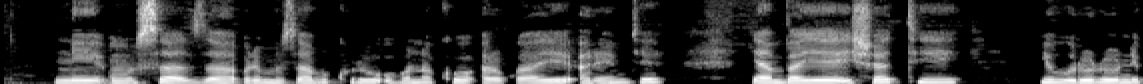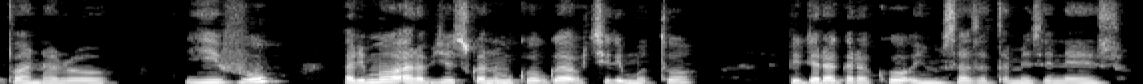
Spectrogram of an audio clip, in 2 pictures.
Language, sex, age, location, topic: Kinyarwanda, female, 18-24, Kigali, health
